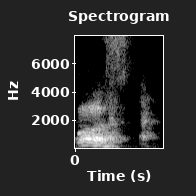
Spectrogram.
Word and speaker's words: bus: A lot of people want to put it right here because look, BUS. But no, thank you, Sue. No way. Bus and fun.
